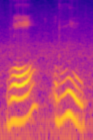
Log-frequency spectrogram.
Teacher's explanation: اب جب رو پڑھا تو ہمارے ہونٹوں کی شیپ میں ڈفرینس آ رہا ہے، اب یہ تھوڑے سے گول ہو رہے ہیں۔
